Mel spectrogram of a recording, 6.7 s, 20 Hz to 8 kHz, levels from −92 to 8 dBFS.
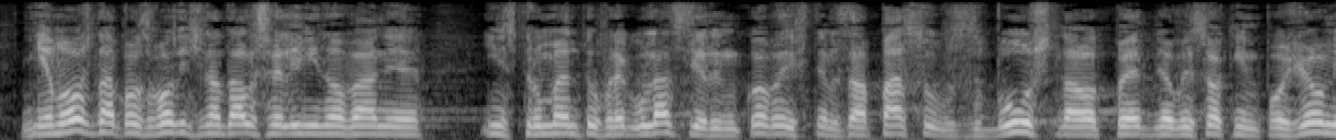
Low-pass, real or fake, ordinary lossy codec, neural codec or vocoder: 7.2 kHz; fake; none; codec, 16 kHz, 8 kbps, FreqCodec, larger model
